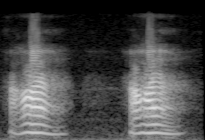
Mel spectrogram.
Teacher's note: The sound of Ayn comes from the Adam's apple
